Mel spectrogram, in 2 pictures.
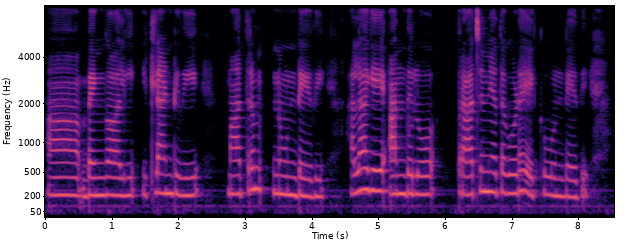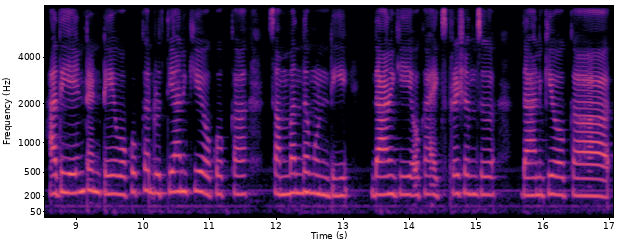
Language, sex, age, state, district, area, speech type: Telugu, female, 30-45, Andhra Pradesh, Guntur, urban, spontaneous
